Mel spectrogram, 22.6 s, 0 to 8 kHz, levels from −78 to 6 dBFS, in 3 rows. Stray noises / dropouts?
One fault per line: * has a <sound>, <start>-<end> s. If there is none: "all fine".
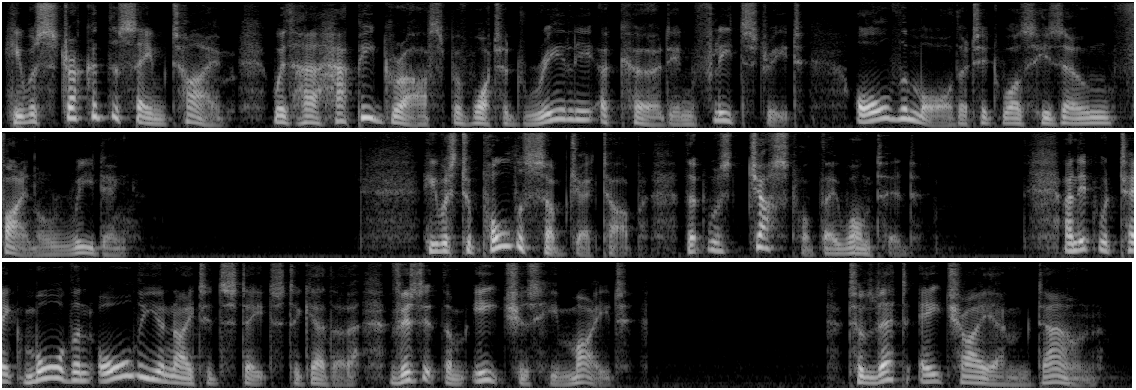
all fine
